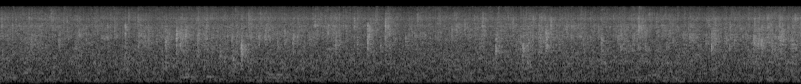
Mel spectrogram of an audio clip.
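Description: Heavy rain pouring steadily, with water streaming off a roof edge and splashing: a dense, even hiss dotted with many sharp drop splashes.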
